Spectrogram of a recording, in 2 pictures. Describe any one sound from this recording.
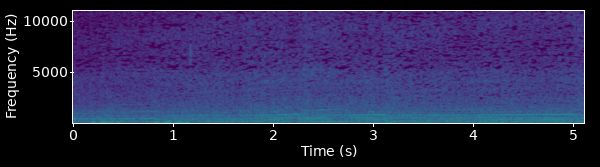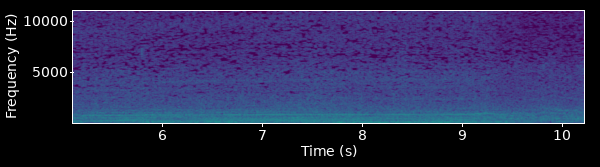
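A racing car engine screams, rising in pitch through quick gear changes.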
